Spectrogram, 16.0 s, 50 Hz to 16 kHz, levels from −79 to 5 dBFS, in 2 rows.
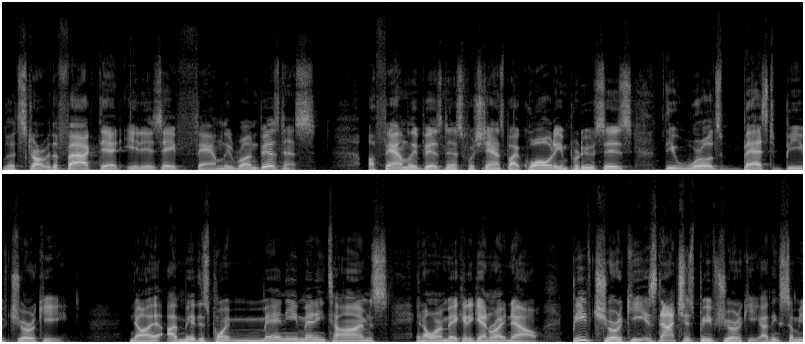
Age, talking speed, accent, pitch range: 40-59, 200 wpm, American, 120-145 Hz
